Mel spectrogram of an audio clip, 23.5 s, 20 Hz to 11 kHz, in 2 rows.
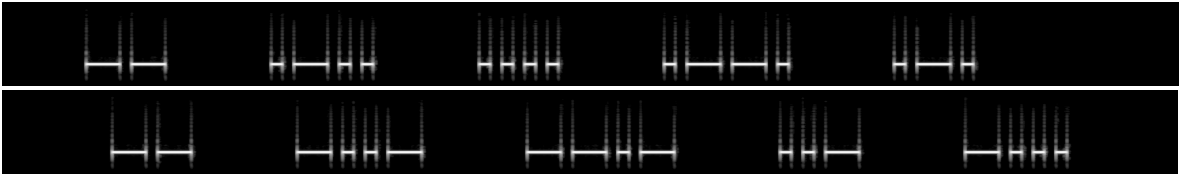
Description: Morse code, heard as a keyed tone, about 10 wpm, spaced as for 6 wpm, 800 Hz. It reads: MLHPR MXQUB
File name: LEZIONI / 6 PKX0 / 6 PKX ws 10wpm 3706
